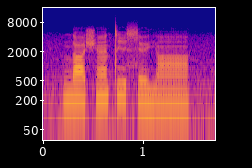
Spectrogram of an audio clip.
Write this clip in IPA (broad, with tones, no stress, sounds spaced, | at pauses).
n a˧ ʃ ɛ̃˦ t i˦˨ s e˨ j ã˧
